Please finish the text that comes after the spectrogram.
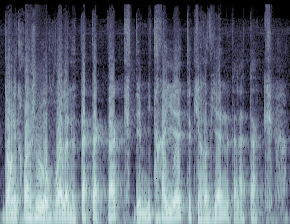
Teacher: une allitération en dentale avec le son t ainsi que un son occlusif avec le Son C prononcé k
